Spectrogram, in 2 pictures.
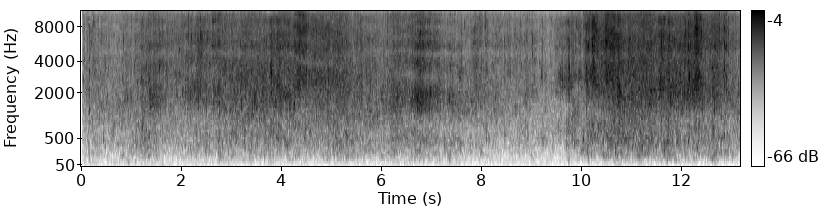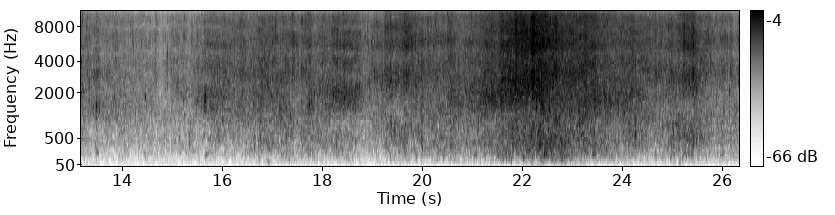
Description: Water Waves On Rocks Medium Loop, Waves at StKilda beach; Ocean (Sound Effects:Nature)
